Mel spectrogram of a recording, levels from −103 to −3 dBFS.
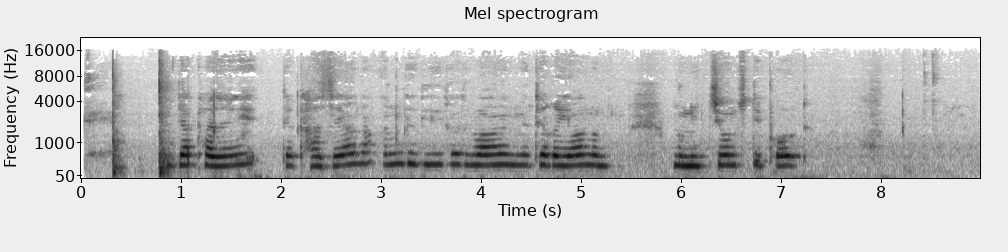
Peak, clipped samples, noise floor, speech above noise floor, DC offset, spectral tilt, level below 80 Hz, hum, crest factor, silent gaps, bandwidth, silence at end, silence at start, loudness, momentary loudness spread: -2 dBFS; under 0.1%; -51 dBFS; 32 dB; under 0.1%; -5.5 dB/octave; -54 dBFS; none; 20 dB; none; 15.5 kHz; 1.05 s; 0.05 s; -21 LUFS; 13 LU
